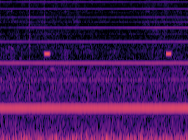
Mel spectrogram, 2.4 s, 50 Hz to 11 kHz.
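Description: A steady mid-pitched electronic tone sounds continuously inside a 2019 Toyota RAV4's cabin while the car is in reverse, with one short high beep about half a second in, over a low rumble from the vehicle.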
